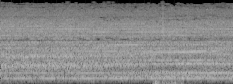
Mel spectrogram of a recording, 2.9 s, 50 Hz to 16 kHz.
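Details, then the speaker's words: Benz BZ 8914 MMA-120A IGBT welding machine, cooling fan on stock 24 V before modification: steady loud whirring hum with airy rush; owner plans a DC-DC converter to drop it to about 12–15 V. "Jadi untuk kipasnya agak berisik ya ini kalau malam-malam ada pengelasan ini berisik sekali"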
